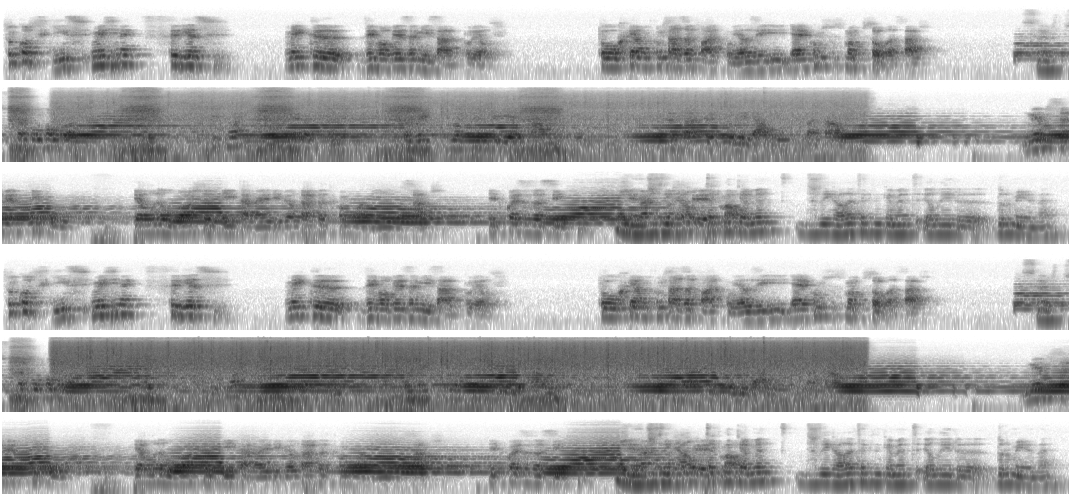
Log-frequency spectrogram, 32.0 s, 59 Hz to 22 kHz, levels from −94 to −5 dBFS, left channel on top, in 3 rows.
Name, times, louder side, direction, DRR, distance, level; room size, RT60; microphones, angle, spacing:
voice 1, 0.0-2.2 2.8-5.0 6.0-9.2 10.7-11.5 12.7-14.2 14.7-16.5 17.3-19.2 20.8-22.0 22.7-25.7 26.2-27.0 27.6-28.7, left 1 dB, 40° left, -4 dB, 4.1 m, -34 dB
sound 1, 10.1-28.5, right 3 dB, 75° right, 0.7 m, -26 dB
voice 2, 10.2-10.8 22.3-22.4 27.4-29.0 29.3-31.8, right 1 dB, 25° right, -3 dB, 1.3 m, -37 dB
sound 2, 10.7-16.6, left 2 dB, 75° left, 3.2 m, -34 dB
sound 3, 11.1-19.3, right 13 dB, 55° right, 0.3 m, -28 dB
12.5 x 5.0 x 2.4 m, 0.39 s
head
